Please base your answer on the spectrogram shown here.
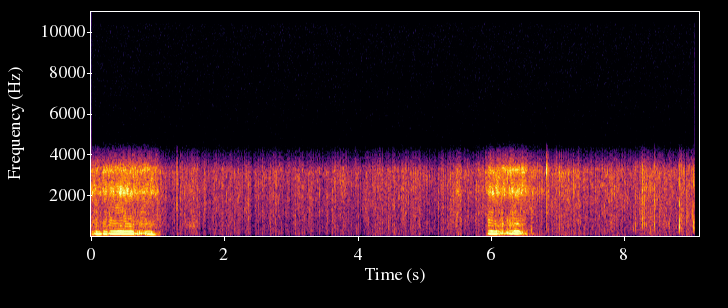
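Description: Two loud, low, droning snores about six seconds apart, with a moaning, almost mooing tone; quiet breathing between.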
